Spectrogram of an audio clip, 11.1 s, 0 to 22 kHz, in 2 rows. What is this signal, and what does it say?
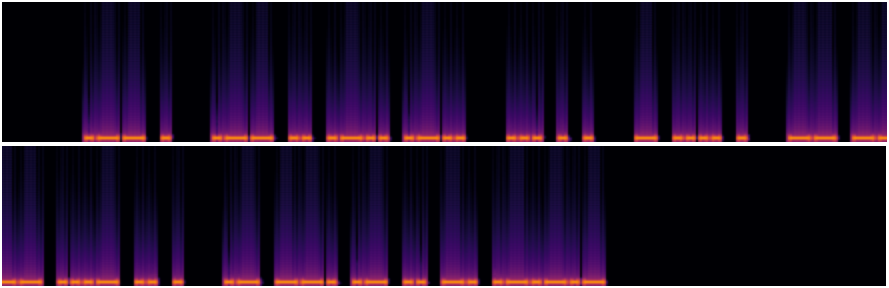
Morse code, heard as a keyed tone, about 30 wpm, 700 Hz. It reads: WE WILL SEE THE MOVIE AGAIN.
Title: Sentences from Top 1000 Words - Review Part 5 - 30wpm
